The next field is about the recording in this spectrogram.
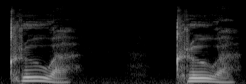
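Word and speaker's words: kruë: afrikaans is krua krua so this one has the u sound already so to split it into two syllables and have the uh at the end the two little dots show that it splits into an ooh and an a crew so the format is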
